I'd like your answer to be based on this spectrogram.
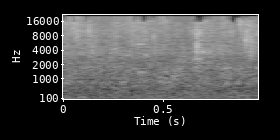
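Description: Heavy rain pours onto a home terrace during the monsoon, a dense, steady hiss of drops spattering on a hard surface that stays loud and close for the full second with no voices.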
